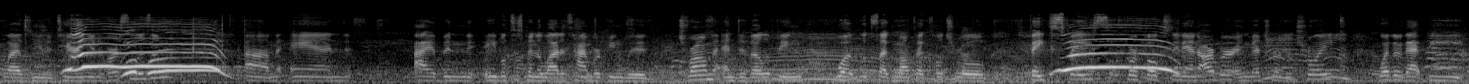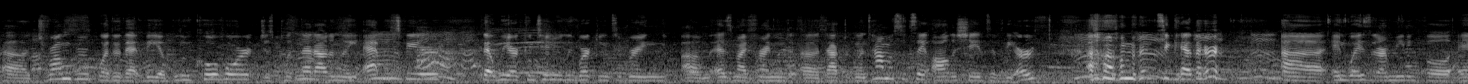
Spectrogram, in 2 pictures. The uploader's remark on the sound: Chat with other attendees about this year&#8217;s General Assembly of Unitarian Universalists. Live from Spokane. Chat with other attendees about this year’s General Assembly of Unitarian Universalists.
